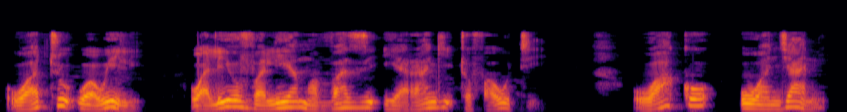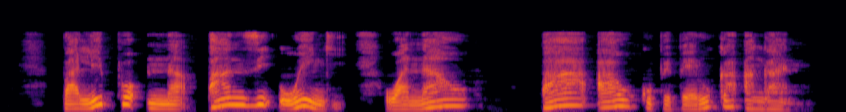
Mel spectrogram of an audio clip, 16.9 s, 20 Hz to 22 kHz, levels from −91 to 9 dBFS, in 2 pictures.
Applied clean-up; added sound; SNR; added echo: none; none; none; none.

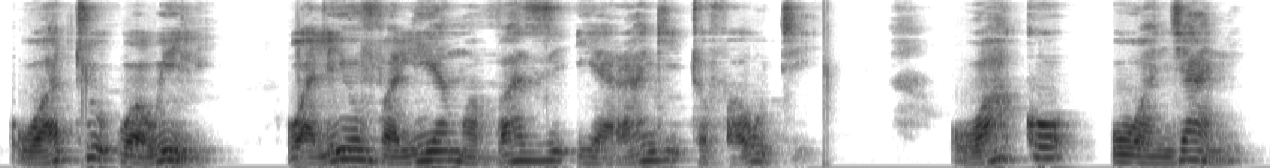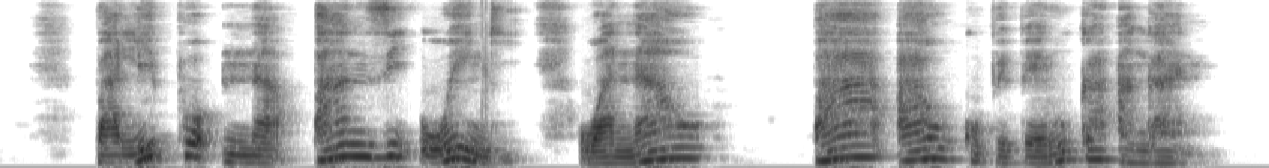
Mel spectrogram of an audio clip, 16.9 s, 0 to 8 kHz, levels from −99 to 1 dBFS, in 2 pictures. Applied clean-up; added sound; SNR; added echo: neural separator model SepFormer DNS4.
